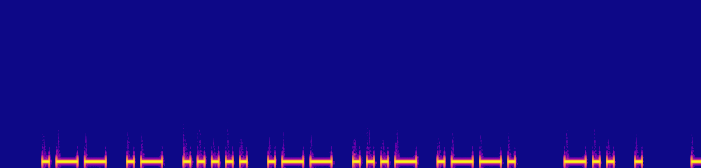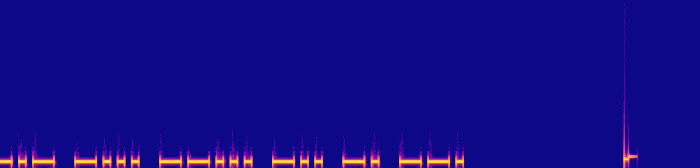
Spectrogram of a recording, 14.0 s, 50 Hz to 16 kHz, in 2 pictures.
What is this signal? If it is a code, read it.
Morse code, heard as a keyed tone, about 17 wpm, 700 Hz. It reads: WA5WVP DE KB7DNG
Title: USA Callsign DE Callsign - 6 Characters - 17wpm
